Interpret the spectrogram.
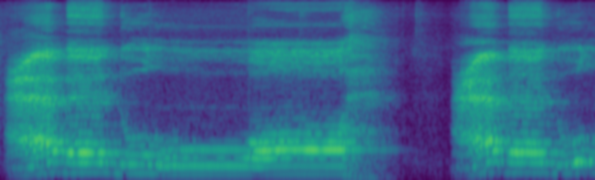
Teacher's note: Abdul, si lam kayak tadi berbarengan antara ujung lidah dengan pangkal lidahnya bareng. Ujung lidahnya nempel ke gusi, pangkal lidah nempel ke langit-langit. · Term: tebal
